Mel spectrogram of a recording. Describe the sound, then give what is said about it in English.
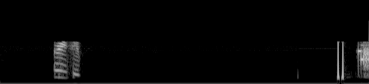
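A short burst of radio voice, then quiet with a faint steady hum, before a loud beep and the start of a strong, sustained Warren County fire dispatch alert tone for Station 84, for a two-story residential structure fire, at the very end. “Can you put those tones out again for my station?”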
